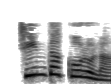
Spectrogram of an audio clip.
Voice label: "don't worry", bangla; Basic Greetings and Courtesy

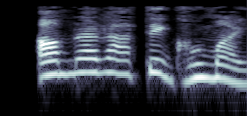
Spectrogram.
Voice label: We go to sleep at night. Bangla; Time and Routine

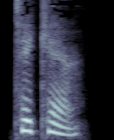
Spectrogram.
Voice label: "Take care", English; Basic Greetings and Courtesy

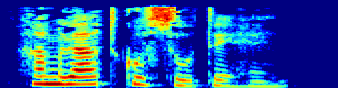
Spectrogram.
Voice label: We go to sleep at night.-Urdu; Time and Routine

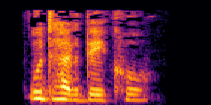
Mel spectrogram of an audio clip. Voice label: "Look over there", Urdu; Basic Greetings and Courtesy

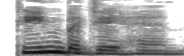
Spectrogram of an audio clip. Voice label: It's 3 o'clock urdu; Expressing Time and Day

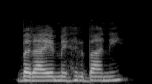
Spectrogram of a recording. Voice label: "Please", Urdu; Basic Greetings and Courtesy

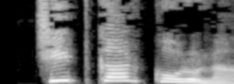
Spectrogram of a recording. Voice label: "Don't shout", Bangla; Basic Greetings and Courtesy

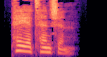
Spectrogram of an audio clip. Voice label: Pay attention English; Time and Routine

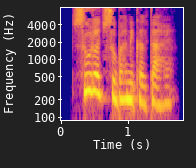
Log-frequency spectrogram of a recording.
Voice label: The sun rises in the morning, urdu; Time and Routine

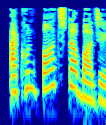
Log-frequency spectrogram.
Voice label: It is 5 o’clock. Bangla; Time and Routine

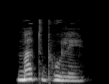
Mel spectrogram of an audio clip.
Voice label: Don’t forget. Urdu; Time and Routine

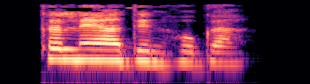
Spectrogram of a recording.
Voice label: Tomorrow is a new day. Urdu; Time and Routine

